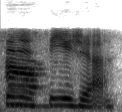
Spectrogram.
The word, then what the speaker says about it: synesthesia: So synesthesia.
